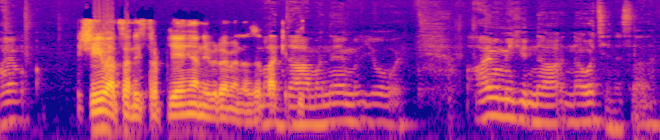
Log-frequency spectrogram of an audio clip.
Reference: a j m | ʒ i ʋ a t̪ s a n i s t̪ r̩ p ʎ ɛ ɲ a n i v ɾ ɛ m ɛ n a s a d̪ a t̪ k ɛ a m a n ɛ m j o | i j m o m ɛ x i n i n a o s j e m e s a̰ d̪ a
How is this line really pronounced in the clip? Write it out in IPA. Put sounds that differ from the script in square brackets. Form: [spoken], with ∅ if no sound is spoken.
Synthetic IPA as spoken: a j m | ʒ i ʋ a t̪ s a n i s t̪ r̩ p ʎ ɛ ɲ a n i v ɾ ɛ m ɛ n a [z] a [t̪] a [∅] k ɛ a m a n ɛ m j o | [a] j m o m [i] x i n [a] n a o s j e [n] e s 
